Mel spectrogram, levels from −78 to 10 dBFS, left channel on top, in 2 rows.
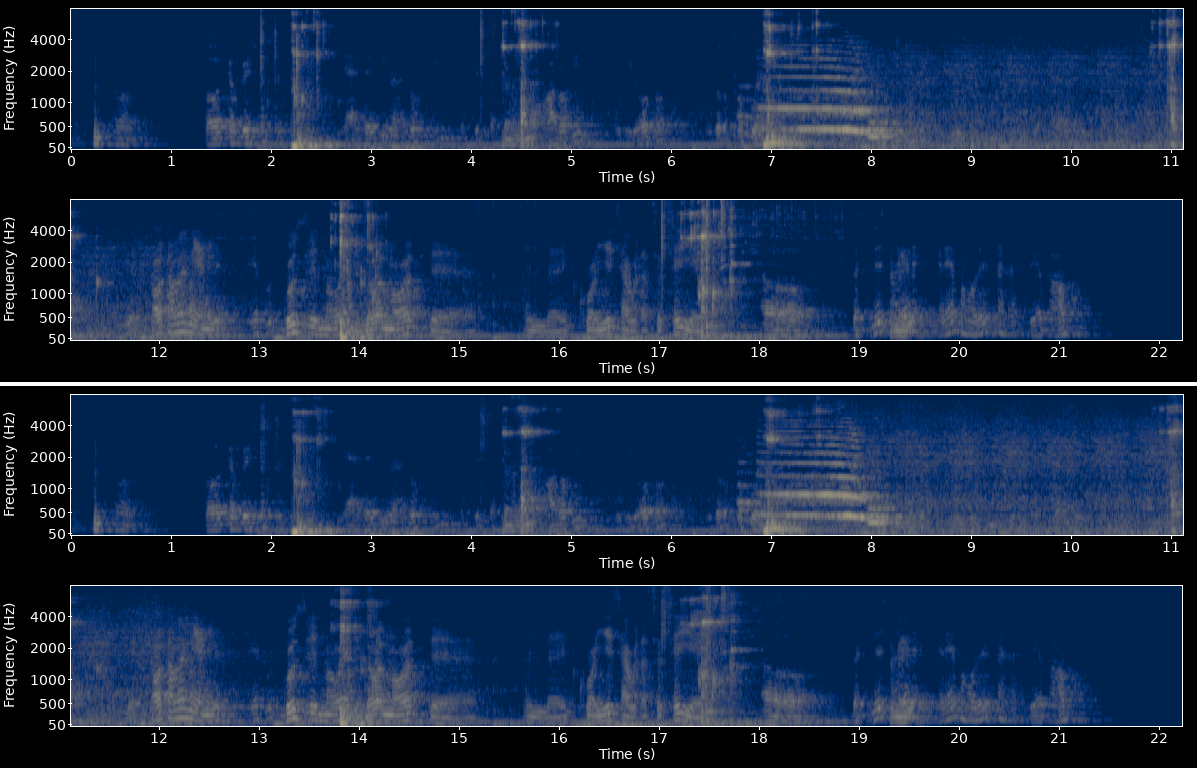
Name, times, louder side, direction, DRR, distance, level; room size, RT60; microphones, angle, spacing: voice 1, 1.3-3.8 4.0-5.1 5.4-6.0 6.3-10.7 11.5-12.6 12.9-13.2 18.0-18.5 18.9-21.1, equal, 25° left, -2 dB, 3.4 m, -50 dB
Splash splatter, 1.7-18.9, left 3 dB, 80° left, 1.9 m, -40 dB
sound 1, 2.9-3.6 3.9-5.2 6.7-12.8 14.1-14.2 14.8-14.9 15.9-18.1, right 1 dB, 60° right, 2.4 m, -40 dB
voice 2, 4.3-4.6 11.9-12.6 13.2-15.2 15.6-17.6 19.3-19.5, right 1 dB, 10° right, 3 dB, 0.8 m, -41 dB
25.0 x 16.5 x 3.2 m, 0.91 s
head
